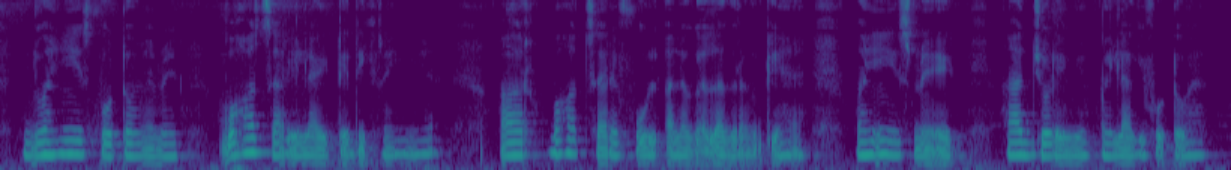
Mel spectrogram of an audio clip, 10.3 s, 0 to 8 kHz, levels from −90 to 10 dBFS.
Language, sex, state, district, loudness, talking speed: Hindi, female, Bihar, Araria, -48 LUFS, 170 wpm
